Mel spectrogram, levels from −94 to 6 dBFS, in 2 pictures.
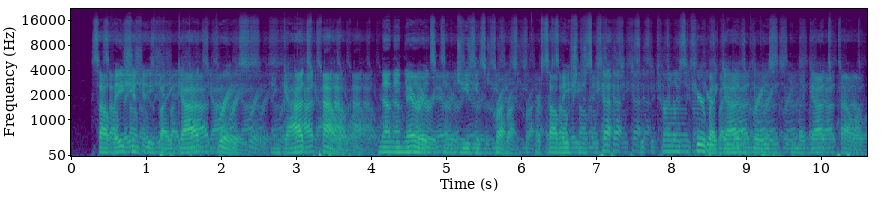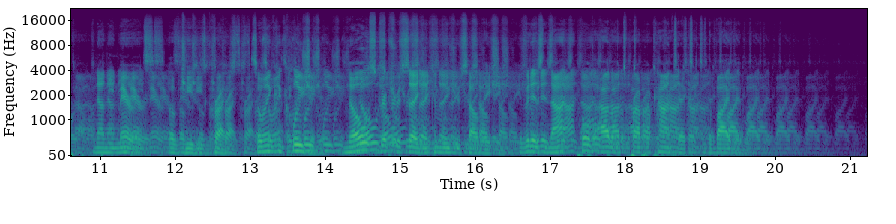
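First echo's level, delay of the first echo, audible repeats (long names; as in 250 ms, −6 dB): −6.0 dB, 134 ms, 8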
